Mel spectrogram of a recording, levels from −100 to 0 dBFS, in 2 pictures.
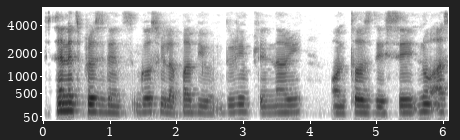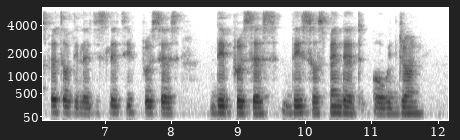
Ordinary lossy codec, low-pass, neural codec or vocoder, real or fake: none; 5.4 kHz; none; real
